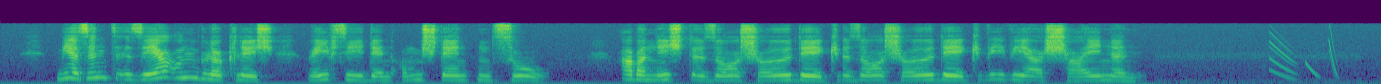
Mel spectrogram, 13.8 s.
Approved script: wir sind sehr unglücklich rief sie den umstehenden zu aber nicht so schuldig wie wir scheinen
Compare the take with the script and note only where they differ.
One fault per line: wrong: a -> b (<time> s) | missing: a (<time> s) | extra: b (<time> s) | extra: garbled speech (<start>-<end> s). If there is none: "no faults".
extra: so schuldig (8.5 s)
